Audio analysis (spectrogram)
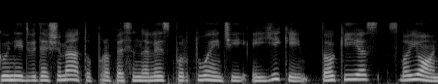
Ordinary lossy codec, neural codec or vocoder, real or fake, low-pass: MP3, 48 kbps; codec, 16 kHz, about 1 kbps, DyCAST, with the encoder's durations; fake; 7.2 kHz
